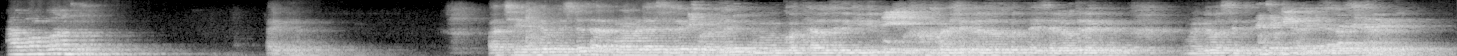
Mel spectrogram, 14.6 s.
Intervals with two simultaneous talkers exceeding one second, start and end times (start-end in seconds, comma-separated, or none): 12.6-13.8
